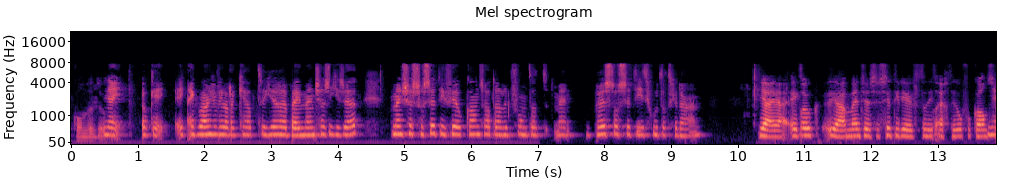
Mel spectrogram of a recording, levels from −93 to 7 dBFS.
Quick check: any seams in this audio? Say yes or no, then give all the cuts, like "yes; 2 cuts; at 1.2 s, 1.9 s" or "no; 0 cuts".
yes; 6 cuts; at 1.7 s, 2.2 s, 3.9 s, 6.3 s, 10.9 s, 12.9 s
